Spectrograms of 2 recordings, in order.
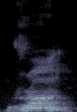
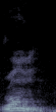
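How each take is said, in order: First: The word begins with a plain R sound. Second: The word begins with a W sound. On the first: The speaker calls it right. "You pronounce only the letter R" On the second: The speaker calls it wrong. "You don't pronounce the W. You don't say wrong"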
